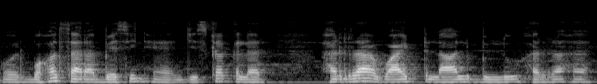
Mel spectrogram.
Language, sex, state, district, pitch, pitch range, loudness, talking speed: Hindi, male, Jharkhand, Palamu, 115 Hz, 115-125 Hz, -19 LUFS, 130 wpm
